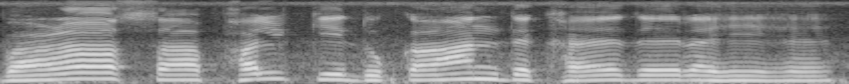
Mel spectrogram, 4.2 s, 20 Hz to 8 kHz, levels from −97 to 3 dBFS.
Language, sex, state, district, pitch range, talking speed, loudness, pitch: Hindi, male, Uttar Pradesh, Lucknow, 165-190 Hz, 125 wpm, -14 LUFS, 175 Hz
